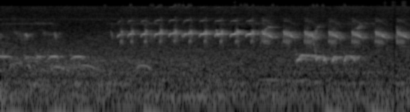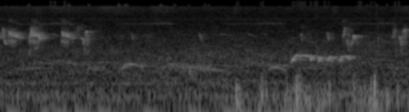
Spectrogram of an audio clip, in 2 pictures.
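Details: Wild forest birds singing in Phu Sing, Sisaket, Thailand. A fast, high, even trill of repeated notes runs for about four seconds, while lower, softer warbling phrases come and go beneath it over a quiet rural hush.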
